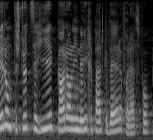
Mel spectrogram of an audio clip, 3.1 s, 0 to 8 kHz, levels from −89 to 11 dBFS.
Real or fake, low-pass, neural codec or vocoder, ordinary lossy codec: real; none; none; none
